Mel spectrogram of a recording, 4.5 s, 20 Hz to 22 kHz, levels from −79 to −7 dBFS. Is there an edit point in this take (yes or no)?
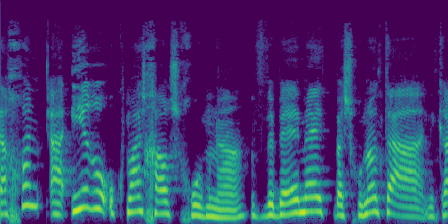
yes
